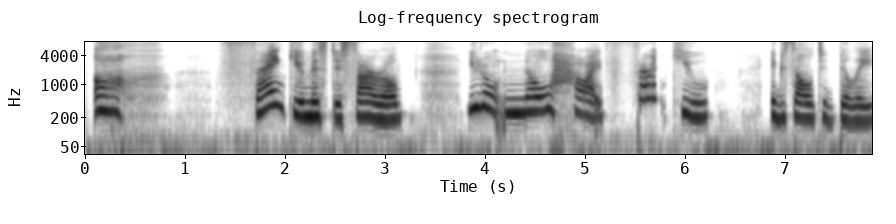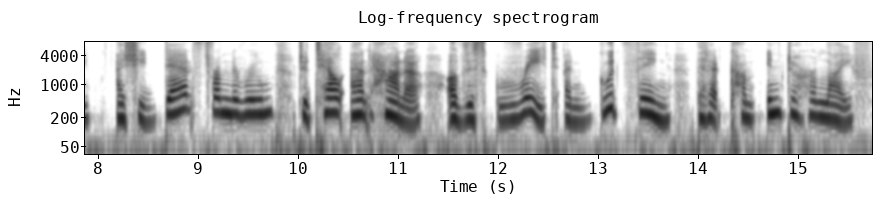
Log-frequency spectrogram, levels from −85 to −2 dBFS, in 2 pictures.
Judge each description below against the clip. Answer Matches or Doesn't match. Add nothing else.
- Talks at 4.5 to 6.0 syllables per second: Doesn't match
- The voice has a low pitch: Doesn't match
